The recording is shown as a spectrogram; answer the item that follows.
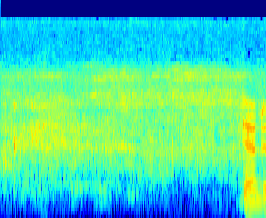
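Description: A short pause in a man's speech filled with faint, steady hiss from an old, partly denoised tape recording; a man starts speaking again near the end.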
